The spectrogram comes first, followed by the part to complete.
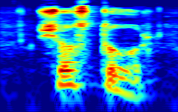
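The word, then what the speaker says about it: shoe store: لاحظ ان الاس اتش اتنطقت شين، شو ستور، متجر احذيه او محل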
